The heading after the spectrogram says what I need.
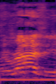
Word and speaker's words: Taraji: How do you pronounce her first name correctly? Taraji? Taraji.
